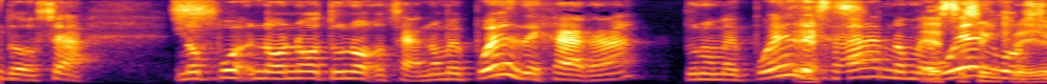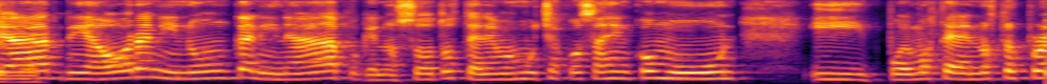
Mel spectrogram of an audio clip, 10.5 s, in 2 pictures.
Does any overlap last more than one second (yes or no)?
yes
